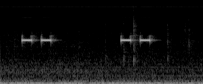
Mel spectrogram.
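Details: Two pairs of short high-pitched electronic beeps from a Zoll cardiac monitor/defibrillator completing its start-of-shift test charge and shock at 30 joules.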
